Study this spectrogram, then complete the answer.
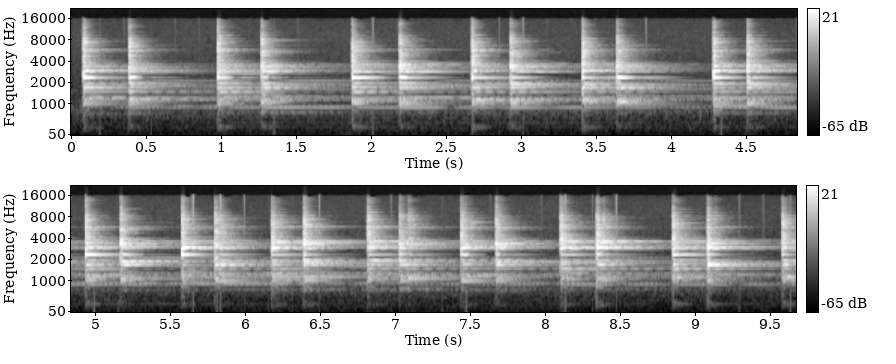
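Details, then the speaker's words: Harley-Davidson wheel just rebuilt with new spokes and nipples, spokes tapped after tightening: crisp metallic pings two or three a second, each ringing at nearly the same note; even spoke tension. "Right round, I would say there, and the ones underneath. They all sound pretty much the same to me."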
